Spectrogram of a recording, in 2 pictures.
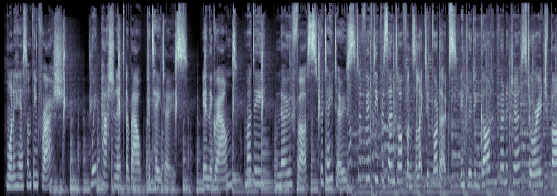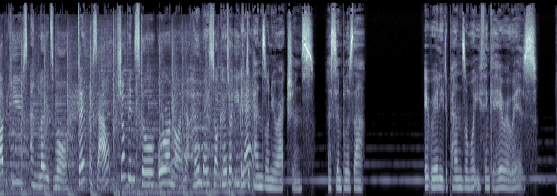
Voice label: Commercial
